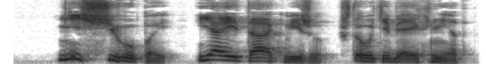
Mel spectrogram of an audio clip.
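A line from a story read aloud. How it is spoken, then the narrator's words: Young woman laughing. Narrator (Russian): продолжала смеяться девушка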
